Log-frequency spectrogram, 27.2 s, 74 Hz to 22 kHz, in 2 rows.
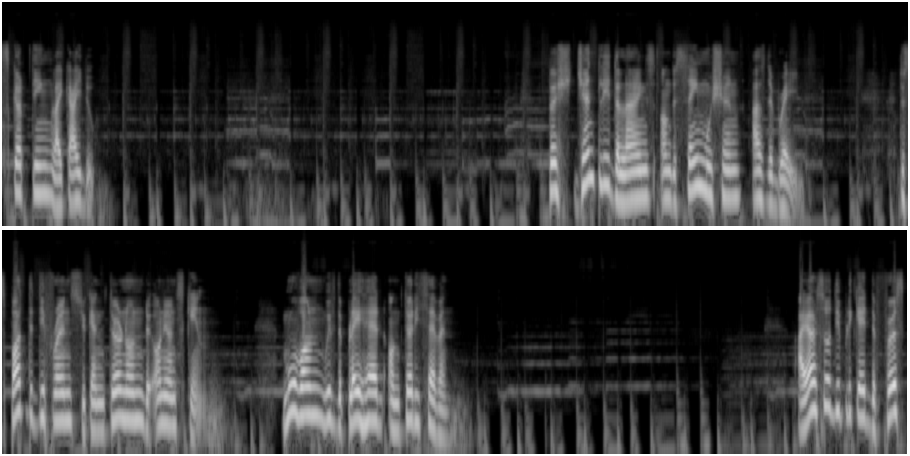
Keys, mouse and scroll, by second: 2.2-3.9 drag, 3.9 scroll up 5, 4.1 shift+middle click, 4.3-5.4 shift+drag, 5.4-6.0 scroll down 6, 5.5 shift+middle click, 5.6 click, 6.0 click, 6.1 scroll up 7, 6.3 shift+click, 6.5 scroll down 2, 6.6 click, 7.5 shift+middle click, 7.6 scroll up 2, 7.7 click, 8.5 scroll up 1, 8.6-11.8 drag, 11.8 Tab, 12.3 click, 12.4 Tab, 12.5 Tab, 12.7-13.8 drag, 13.8 shift+middle click, 13.9 click, 14.2 Tab, 14.6 z, 14.9 Tab, 15.1 space, 15.4 Tab, 15.6 click, 16.4 scroll down 2, 16.5 shift+middle click, 16.7 Tab, 17.1-18.1 drag, 18.1 shift+middle click, 18.2 scroll up 1, 18.3 click, 18.3 Tab, 18.8 Tab, 18.9 click, 19.8 shift+middle click, 19.8 click, 20.2 shift+middle click, 20.4-23.9 shift+drag, 23.9 scroll up 1, 24.0-25.5 drag, 26.1 shift+d.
